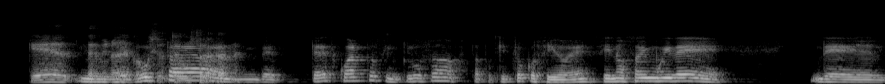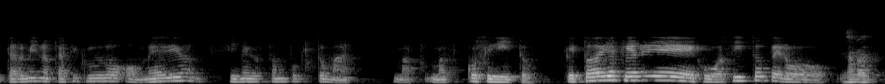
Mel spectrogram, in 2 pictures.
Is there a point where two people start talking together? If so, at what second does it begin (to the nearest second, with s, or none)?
1 s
